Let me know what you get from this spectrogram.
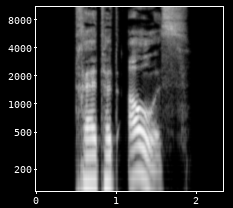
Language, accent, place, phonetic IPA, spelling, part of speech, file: German, Germany, Berlin, [ˌtʁɛːtət ˈaʊ̯s], trätet aus, verb, De-trätet aus.ogg
- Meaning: second-person plural subjunctive II of austreten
